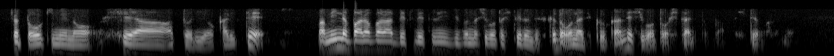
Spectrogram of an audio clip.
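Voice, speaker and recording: The speaker talks at a very fast pace, with big swings in loudness. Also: man. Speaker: work-creation organizer and part-time farmer. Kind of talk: interview. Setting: outdoors in a plum orchard.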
